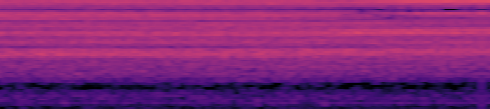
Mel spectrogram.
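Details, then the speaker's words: Nitrogen purge set very low before brazing copper refrigeration pipework: a steady, soft hiss of gas flow with no surging or pulsing, just barely audible. "pressure is. Listen to it. I'm going to get it even lower. You can just about hear it now."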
